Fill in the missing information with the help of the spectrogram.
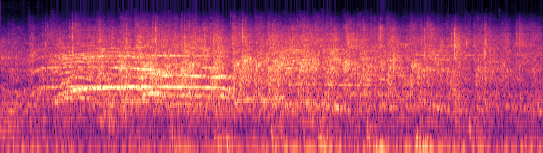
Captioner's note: attendees cheering and applauding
